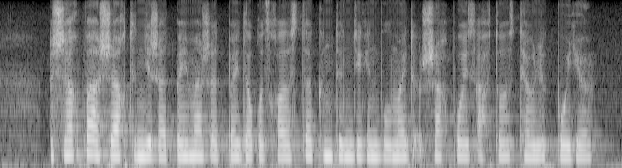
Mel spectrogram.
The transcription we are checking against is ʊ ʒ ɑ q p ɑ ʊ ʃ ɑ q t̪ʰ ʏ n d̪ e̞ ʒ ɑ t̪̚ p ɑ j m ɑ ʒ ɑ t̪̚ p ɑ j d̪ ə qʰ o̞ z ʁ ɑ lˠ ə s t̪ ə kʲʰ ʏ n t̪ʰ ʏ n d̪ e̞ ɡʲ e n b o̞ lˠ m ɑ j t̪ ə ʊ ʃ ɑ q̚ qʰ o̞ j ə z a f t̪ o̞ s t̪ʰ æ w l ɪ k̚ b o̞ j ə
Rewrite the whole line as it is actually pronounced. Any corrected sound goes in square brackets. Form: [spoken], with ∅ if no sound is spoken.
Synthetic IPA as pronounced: ʊ [ʃ] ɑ q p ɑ ʊ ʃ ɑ q t̪ʰ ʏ n d̪ e̞ ʒ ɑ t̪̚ p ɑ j m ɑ ʒ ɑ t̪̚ p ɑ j d̪ ə qʰ o̞ z ʁ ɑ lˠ ə s t̪ ə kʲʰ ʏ n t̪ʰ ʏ n d̪ e̞ ɡʲ e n b o̞ lˠ m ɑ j [d̪] ə ʊ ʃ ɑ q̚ [pʰ] o̞ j ə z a f t̪ o̞ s t̪ʰ æ w l ɪ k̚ b o̞ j ə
